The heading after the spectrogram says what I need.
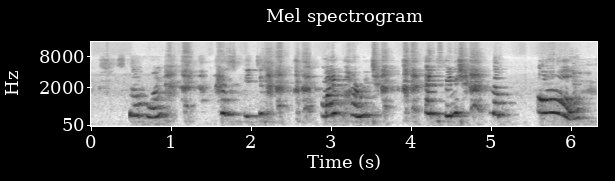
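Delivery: very high, tiny, sobbing little voice. Reading the three bears story, Baby Bear finds his porridge eaten: Baby Bear, sobbing tiny voice. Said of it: "said Baby Bear in a sobbing, tiny voice".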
